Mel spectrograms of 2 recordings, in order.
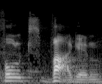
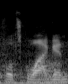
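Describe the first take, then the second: First: The second part begins with a V sound. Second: The second part begins with a W sound. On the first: The speaker calls it right. "In tedesco la doppia V fa V" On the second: The speaker calls it wrong. "non dite"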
